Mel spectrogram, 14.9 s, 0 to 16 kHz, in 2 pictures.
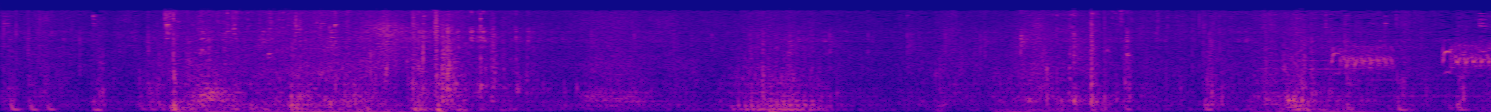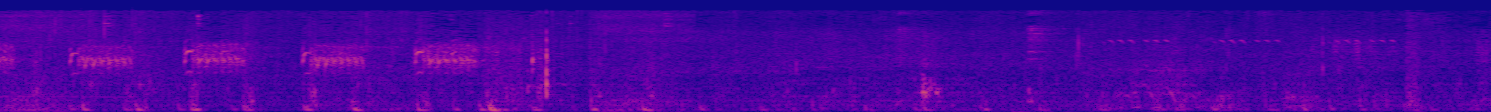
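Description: Horse hooves clip-clop in Red Dead Redemption 2, a steady close walking rhythm of hoof beats over gravelly ground, with a brief run of evenly spaced chime-like tones partway through and no talking.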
